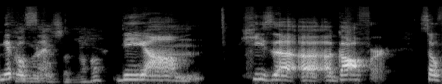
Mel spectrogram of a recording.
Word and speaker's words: Mickelson: We call it in the tax and accounting world, the Phil Mickelson, that's how you say his name, Mickelson.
